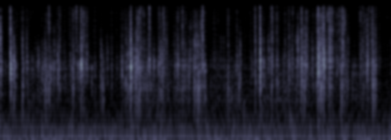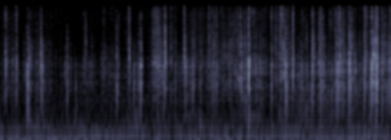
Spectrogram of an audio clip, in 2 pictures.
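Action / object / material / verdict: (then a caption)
scrape / clear plastic film sheet / plastic / none. A clear, transparent plastic film sheet is squeezed and crinkled between fingertips above the recorder. The result is a dense, continuous stream of sharp, bright crackles and crinkles with almost no low end, building in intensity toward the end.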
